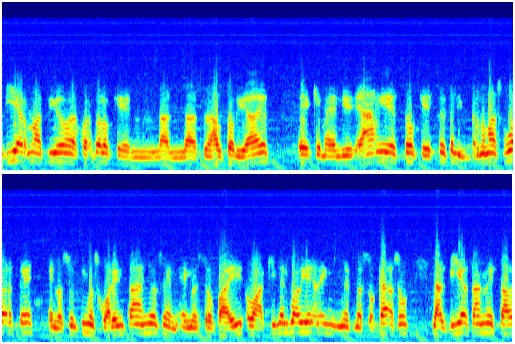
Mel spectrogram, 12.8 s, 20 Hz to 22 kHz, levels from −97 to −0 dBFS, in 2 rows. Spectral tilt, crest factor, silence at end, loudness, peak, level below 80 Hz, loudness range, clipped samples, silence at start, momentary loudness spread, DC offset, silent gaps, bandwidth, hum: -7.5 dB/octave; 14 dB; 0 s; -17 LUFS; -2 dBFS; -64 dBFS; 1 LU; under 0.1%; 0 s; 6 LU; under 0.1%; none; 4.8 kHz; none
